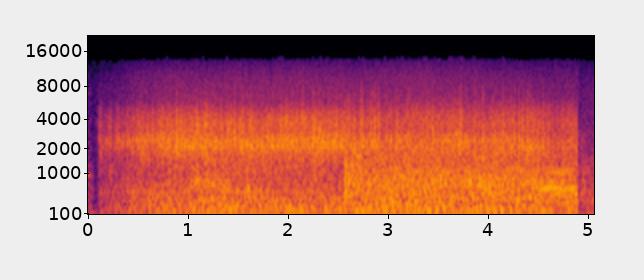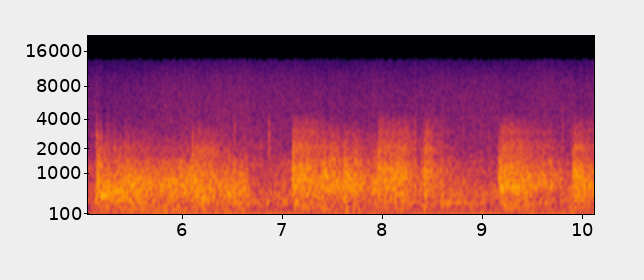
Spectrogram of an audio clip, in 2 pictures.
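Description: Machine gun fire during a military exercise: a loud, dense, continuous roar of rapid shots, with a sharp break midway before firing resumes in choppier bursts.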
